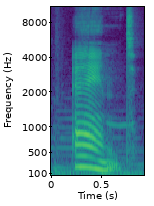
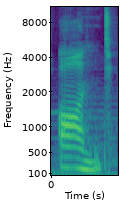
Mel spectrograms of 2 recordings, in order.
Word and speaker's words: aunt: 再来我们看第二个单词啊，这个单词 aunt，这个单词有两种发音啊，一个就是字母 a 发的是一个梅花音 a 的音 aunt，第二种发音呢是 aunt，就是字母 a 发的是一个 a 的音，这两种音都是可以的。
